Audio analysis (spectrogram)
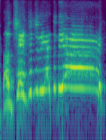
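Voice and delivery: high, loud villain threat; villain shout. Retold or imitated. Fan finally delivering the villain's threat, shouting. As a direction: roar it as the chasing villain. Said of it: "just to attempt it again".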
